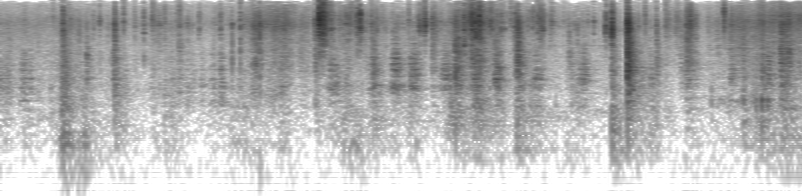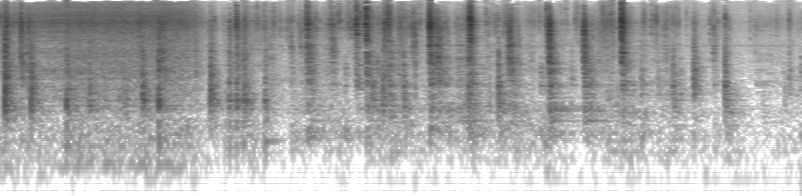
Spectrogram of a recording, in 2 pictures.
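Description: Hands and a screwdriver working a hard drive into a computer case's metal drive bay and fastening it with screws: an irregular run of small clicks, taps and scrapes.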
